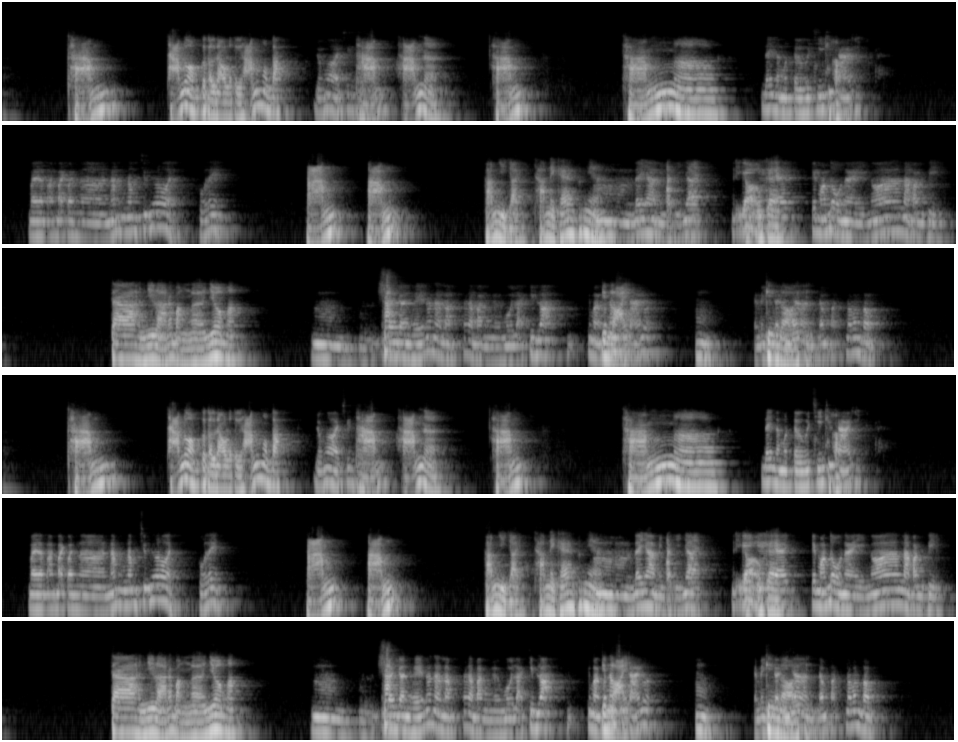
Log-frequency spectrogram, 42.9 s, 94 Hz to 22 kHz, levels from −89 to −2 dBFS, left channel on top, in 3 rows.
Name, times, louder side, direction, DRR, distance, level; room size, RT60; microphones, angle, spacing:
voice 1, 1.0-1.7 2.5-4.2 5.3-6.6 7.3-7.8 9.3-10.8 12.5-12.6 18.9-19.4 19.8-20.3 21.6-23.3 24.3-24.8 25.3-26.0 30.3-32.2 34.3-34.5 37.6-38.0 40.1-40.8, right 2 dB, 10° right, 8 dB, 0.3 m, -28 dB
voice 2, 4.7-5.7 11.4-12.8 14.7-16.9 17.3-17.7 23.2-24.8 25.3-26.1 26.5-28.5 33.3-38.4 39.0-39.3 39.9-41.7, right 4 dB, 65° right, 10 dB, 0.5 m, -33 dB
9.0 x 3.5 x 4.4 m, 0.69 s
head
